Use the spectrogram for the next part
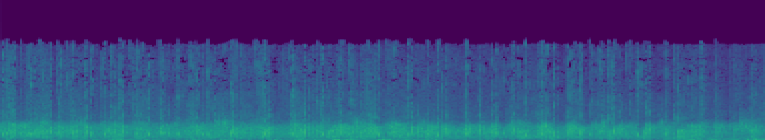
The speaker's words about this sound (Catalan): Un aplaudiment també per ells.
